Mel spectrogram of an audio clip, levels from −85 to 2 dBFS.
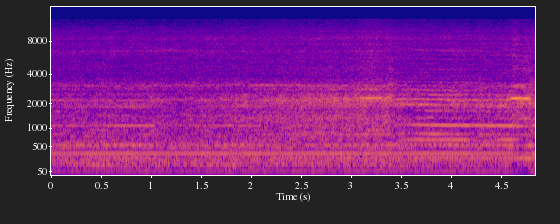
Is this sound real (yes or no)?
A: no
